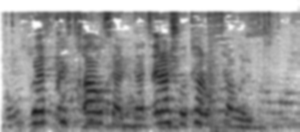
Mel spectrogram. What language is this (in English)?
Georgian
